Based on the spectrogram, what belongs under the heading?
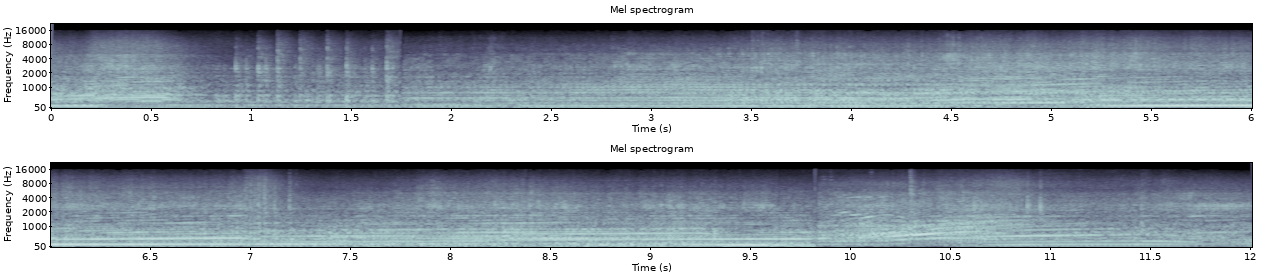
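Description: Car engine accelerating hard through the gears, heard from inside a car's cabin: the pitch climbs in long pulls and drops sharply at gear changes about half a second in and near ten seconds, with crackling just after the shifts.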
